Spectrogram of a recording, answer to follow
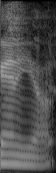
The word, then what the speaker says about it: Sufganiyot: But there is a word I don't know how to pronounce it. That's why I did not say it. Sufganiyot. Yeah, okay. Yeah. Yeah, it's Sufganiyot. Confident. That's- Sufganiyot.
